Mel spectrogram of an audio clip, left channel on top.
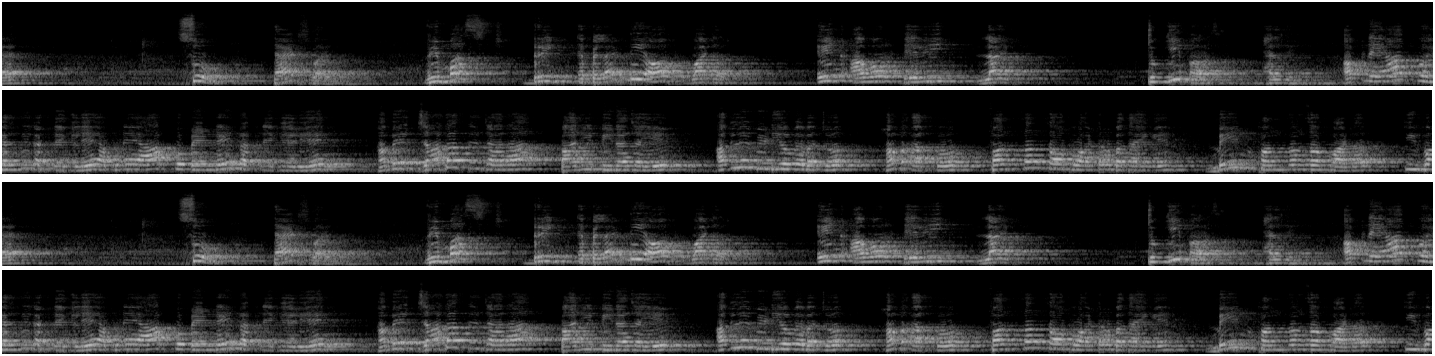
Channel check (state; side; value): identical; both; correlation 1.00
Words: So that's why we must drink a plenty of water in our daily life to keep us healthy. अपने आप को हेल्दी रखने के लिए, अपने आप को मेंटेन रखने के लिए हमें ज्यादा से ज्यादा पानी पीना चाहिए। अगले वीडियो में बच्चों हम आपको फंक्शंस ऑफ वाटर बताएंगे, मेन फंक्शंस ऑफ वाटर, कि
